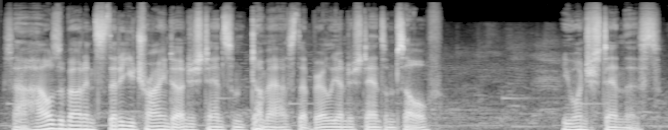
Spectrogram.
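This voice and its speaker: A man voicing a possessive, flirtatious mafia boss in an ASMR roleplay drama, with a low, soft, teasing drawl. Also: little pitch movement, normal speed, gravelly, faint music behind. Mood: coaxing. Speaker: voice actor.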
